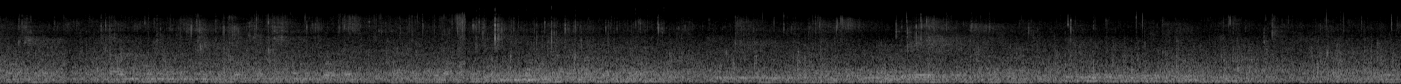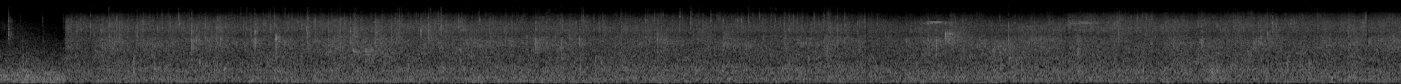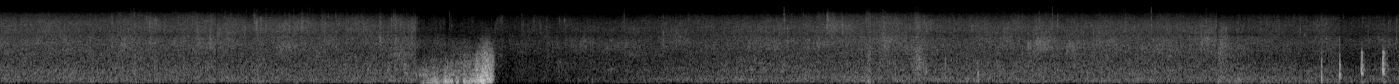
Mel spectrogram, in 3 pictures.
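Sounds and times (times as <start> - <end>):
rain falling and splashing: 0.0 - 42.0.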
